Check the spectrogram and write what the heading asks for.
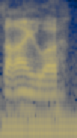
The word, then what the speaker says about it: ZWLR: His gamer tag spelled ZWLR. Apparently, that's pronounced Zyla. And oh yeah, Zyla. I have no idea how, but you know, there you go.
